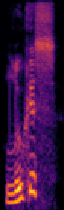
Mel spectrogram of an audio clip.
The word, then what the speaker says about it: Lucchese: Members of the Lucas, but it is not spelled like Lucas. How do you spell it? Lucchese crime family. LUCC. Sounds like Lucas.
